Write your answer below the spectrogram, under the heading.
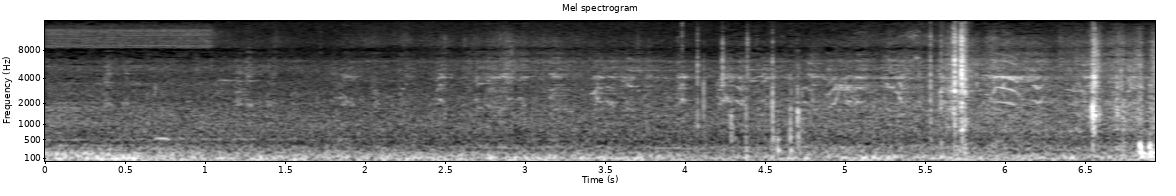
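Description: Near silence: faint outdoor ambience with a few faint chirps, and two sharp clicks near the end.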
